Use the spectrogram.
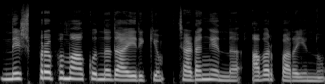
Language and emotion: Malayalam, neutral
